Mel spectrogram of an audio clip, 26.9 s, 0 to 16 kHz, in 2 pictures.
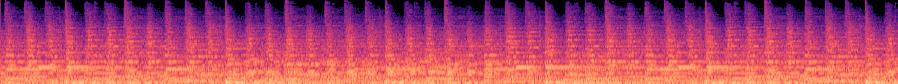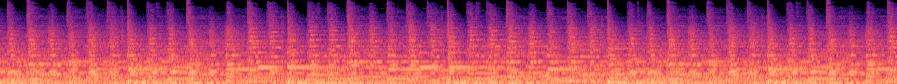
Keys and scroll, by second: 7.8 F8, 9.9 Escape, 13.1 Escape, 16.0 Escape, 19.8 Escape.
